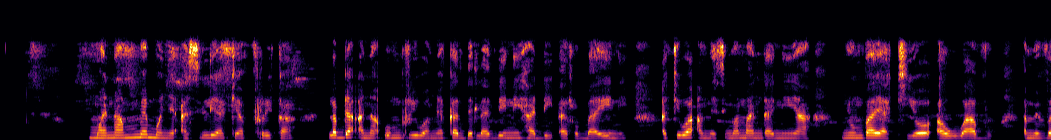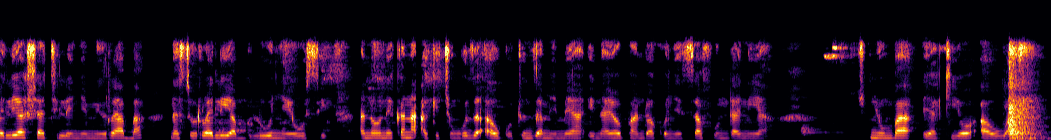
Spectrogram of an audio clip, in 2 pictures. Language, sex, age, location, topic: Swahili, female, 18-24, Nairobi, agriculture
